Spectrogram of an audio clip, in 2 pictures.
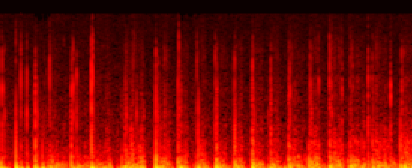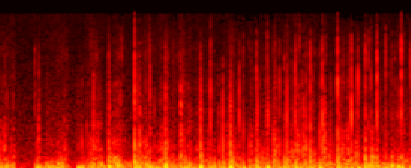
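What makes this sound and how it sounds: Long nails tap rapidly and scratch the waxy top layer of a folded stack of beeswax-coated cotton food wraps. The result is a dense run of soft, dull, low thuds with short scraping textures between them, and very little bright content.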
